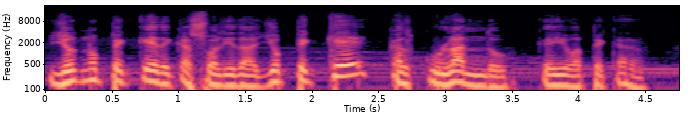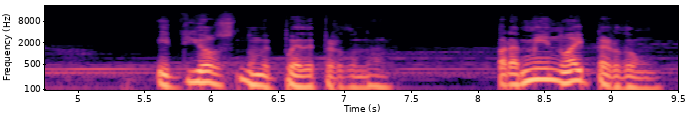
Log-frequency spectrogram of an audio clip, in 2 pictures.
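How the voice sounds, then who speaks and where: A man voicing a guilt-ridden woman, a former missionary, who confesses in a low, quiet, halting voice. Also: animated, slightly rough, soft background music. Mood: despairing, tearful.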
